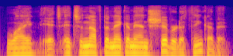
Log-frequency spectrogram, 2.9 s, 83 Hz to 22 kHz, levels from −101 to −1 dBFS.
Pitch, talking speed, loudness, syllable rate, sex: 100 Hz, 245 wpm, -16 LUFS, 5.4 syllables/s, male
